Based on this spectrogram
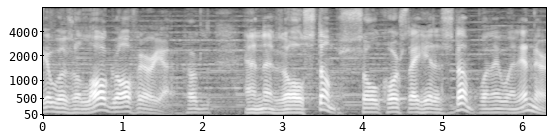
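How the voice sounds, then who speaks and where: A man with an American accent at a moderate pace, with ordinary pitch variation and music in the background. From Colorado, USA. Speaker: World War II veteran. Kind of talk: interview answer.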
